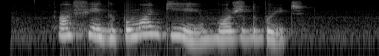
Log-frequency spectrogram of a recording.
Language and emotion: Russian, sad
